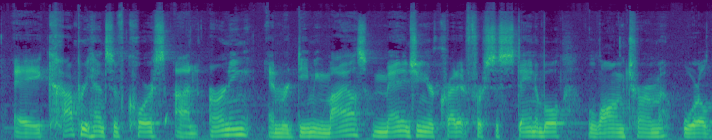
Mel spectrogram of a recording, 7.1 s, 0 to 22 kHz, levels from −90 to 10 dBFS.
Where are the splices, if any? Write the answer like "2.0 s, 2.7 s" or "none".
none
